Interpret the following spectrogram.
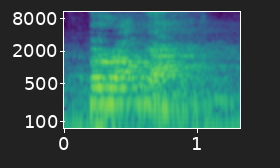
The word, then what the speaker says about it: Barangay: I want to applaud you this morning, the leaders of the village Can I get the pronunciation? Barangay.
